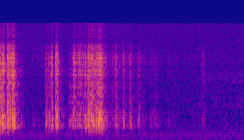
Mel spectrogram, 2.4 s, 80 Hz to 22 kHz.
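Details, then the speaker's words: Volume-control potentiometer tested with a signal tracer, DC fed through the pot (battery then 3–6 V supply) with capacitor on wiper: irregular rasping crackle bursts as the knob turns over faint hum; scratchy pot from dirt or oxidation. "Okay, I'm going to go ahead and turn the potentiometer, or rather the volume control. So this is somewhat scratchy right there."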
